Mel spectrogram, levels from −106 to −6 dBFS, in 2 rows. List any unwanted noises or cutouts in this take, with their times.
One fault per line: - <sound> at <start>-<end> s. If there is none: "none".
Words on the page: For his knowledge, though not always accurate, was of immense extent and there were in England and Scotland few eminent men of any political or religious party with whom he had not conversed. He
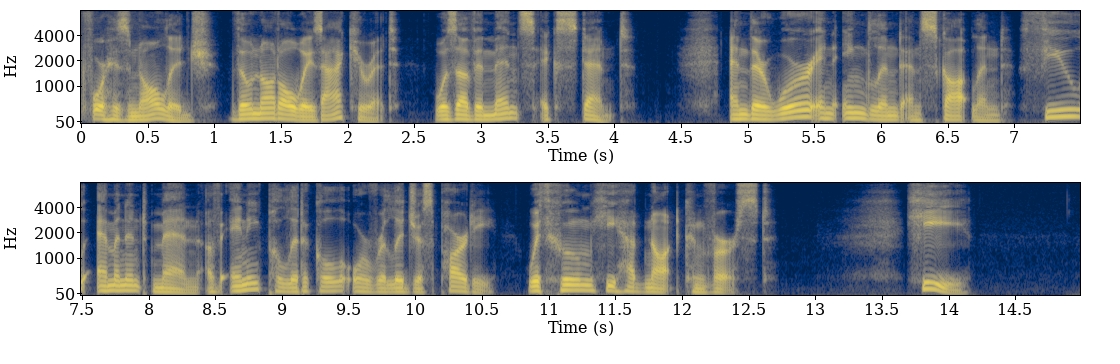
none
